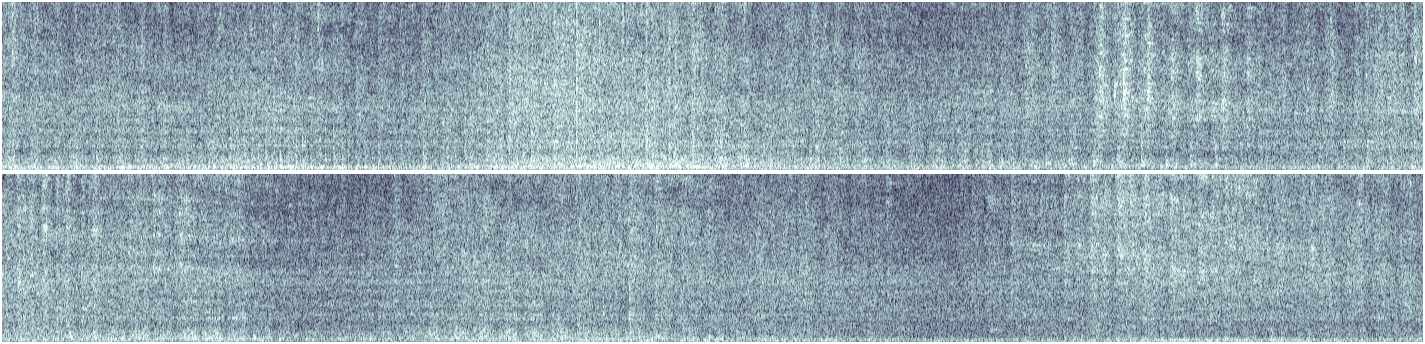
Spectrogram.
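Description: Freight cars (gondolas, boxcars and tank cars) rolling past on the track: a steady rumble of steel wheels on rail with a clickety-clack of wheels over the rail joints.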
